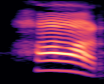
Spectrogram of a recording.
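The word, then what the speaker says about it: hour: Here, H silent here. We want to pronounce this as R. O sound. Here, O pronounced as the A. We are getting A sound from this. It's a vowel sound.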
